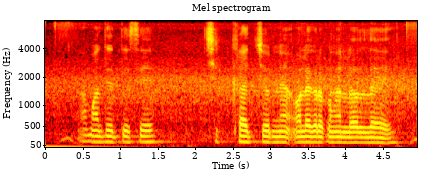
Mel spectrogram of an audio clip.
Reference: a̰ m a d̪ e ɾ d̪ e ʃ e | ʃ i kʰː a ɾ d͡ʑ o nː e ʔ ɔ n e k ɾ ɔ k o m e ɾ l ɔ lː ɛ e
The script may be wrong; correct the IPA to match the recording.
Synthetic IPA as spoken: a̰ m a d̪ e ɾ d̪ e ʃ e | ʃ i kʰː a ɾ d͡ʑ o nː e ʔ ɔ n e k ɾ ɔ k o m e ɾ l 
